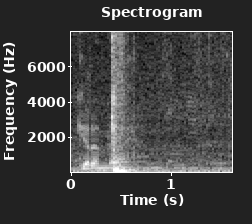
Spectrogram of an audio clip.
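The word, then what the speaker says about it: Göreme: I think I said it wrong. So Goreme, and it's about 7 p.m.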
